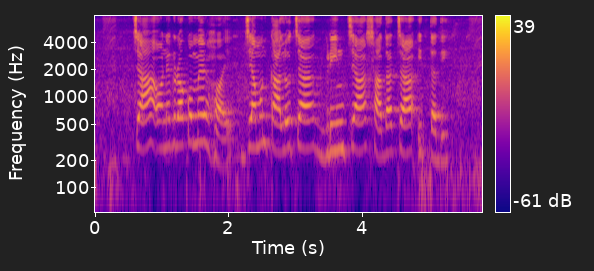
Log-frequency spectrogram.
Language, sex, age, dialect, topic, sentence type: Bengali, female, 25-30, Standard Colloquial, agriculture, statement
